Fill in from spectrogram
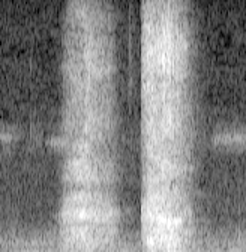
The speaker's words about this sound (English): I'm not crying. I'm just sniffing. I shouldn't be sniffing. Excuse me for that. It happens, though.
